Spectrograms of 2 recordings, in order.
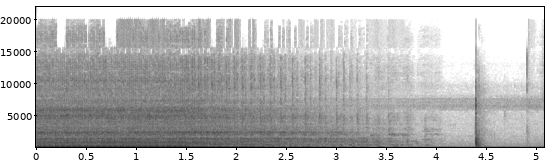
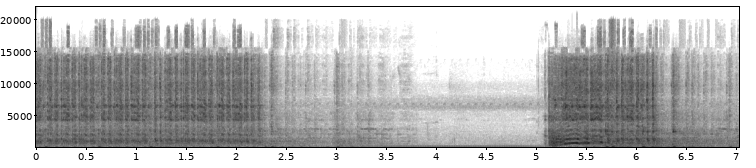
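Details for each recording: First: Scag Tiger Cub 48" commercial zero-turn mower engine after the start/stall repair, with oil seen in the air intake and possibly replaced: crisp, even running, then a clean shutdown as it winds down. Normal running. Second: Scag Tiger Cub 48-inch zero-turn mower, cranked on a 6000 A jump starter with seat springs held down: fires, runs roughly a few seconds, then dies repeatedly. Traced to a disconnected choke flap linkage on the carburetor.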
